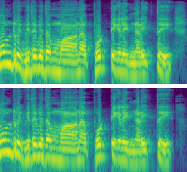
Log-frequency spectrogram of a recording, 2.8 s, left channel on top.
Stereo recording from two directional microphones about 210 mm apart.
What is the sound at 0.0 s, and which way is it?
A man's voice, 20° left (ahead or behind).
